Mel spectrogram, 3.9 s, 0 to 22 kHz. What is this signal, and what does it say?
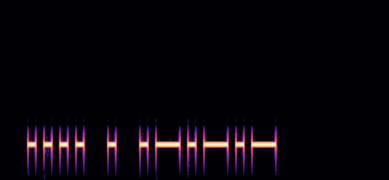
Morse code, heard as a keyed tone, about 15 wpm, 700 Hz. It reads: HE.
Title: Sentences from Top 100 Words and Abbreviations 15wpm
